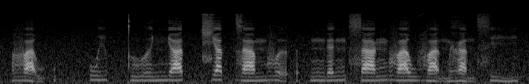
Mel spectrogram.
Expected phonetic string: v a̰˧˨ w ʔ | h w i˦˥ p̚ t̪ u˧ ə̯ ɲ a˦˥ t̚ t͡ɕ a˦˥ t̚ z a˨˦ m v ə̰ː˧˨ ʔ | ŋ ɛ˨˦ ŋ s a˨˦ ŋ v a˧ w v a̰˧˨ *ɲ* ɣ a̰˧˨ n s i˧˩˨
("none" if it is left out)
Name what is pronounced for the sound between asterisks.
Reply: n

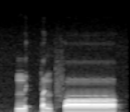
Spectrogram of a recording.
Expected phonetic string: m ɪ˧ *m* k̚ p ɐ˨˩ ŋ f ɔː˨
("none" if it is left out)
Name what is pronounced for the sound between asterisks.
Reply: none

